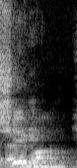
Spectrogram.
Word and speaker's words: Chabon: I know, it's my first Michael Chabon. Did I pronounce his name correctly? – You did. It's Chabon. – Okay. Chabon.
